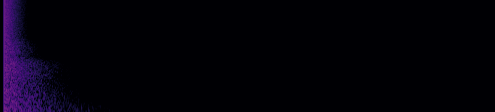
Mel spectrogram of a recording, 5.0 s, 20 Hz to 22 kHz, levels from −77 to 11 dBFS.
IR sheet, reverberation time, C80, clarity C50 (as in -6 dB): 1.5 s, 1.5 dB, -1.0 dB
